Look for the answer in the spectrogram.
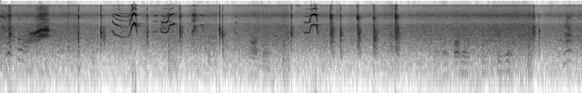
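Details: Javan myna in full song, mimicking human speech and coughing: sharp whistled upward sweeps and chattering notes interspersed with harsh clicks and bursts, busy varied delivery.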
